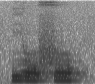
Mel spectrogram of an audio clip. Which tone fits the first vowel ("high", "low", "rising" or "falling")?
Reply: low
